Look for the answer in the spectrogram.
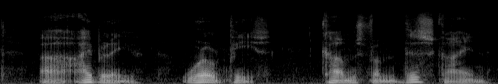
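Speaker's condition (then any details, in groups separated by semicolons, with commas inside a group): ALS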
